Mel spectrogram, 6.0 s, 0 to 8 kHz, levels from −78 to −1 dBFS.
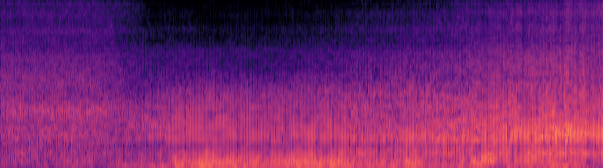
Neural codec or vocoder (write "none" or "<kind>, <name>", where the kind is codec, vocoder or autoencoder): vocoder, WaveNeXt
